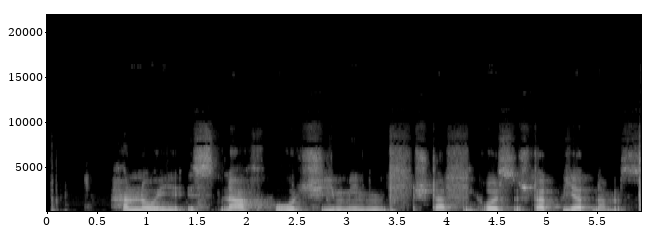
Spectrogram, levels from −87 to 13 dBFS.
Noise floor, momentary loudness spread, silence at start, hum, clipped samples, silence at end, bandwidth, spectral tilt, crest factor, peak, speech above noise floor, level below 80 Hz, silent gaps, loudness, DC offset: -60 dBFS; 10 LU; 0.05 s; none; under 0.1%; 0 s; 9.8 kHz; -5.5 dB/octave; 20 dB; -6 dBFS; 33 dB; -70 dBFS; none; -27 LUFS; under 0.1%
